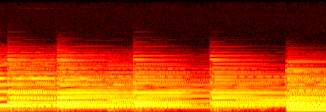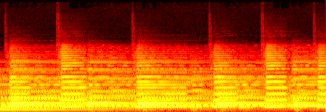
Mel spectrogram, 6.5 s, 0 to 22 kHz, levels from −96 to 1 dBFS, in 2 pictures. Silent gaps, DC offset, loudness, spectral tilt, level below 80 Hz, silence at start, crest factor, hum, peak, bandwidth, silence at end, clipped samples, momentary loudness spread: none; under 0.1%; -17 LUFS; -8.5 dB/octave; -50 dBFS; 0 s; 16 dB; none; 0 dBFS; 5 kHz; 0 s; under 0.1%; 6 LU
